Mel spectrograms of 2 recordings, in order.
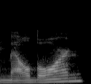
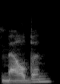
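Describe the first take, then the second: First: The word is said with an American pronunciation. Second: The word is said with an Australian pronunciation. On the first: This is how Americans say it. The speaker calls it wrong. "you guys say Melbourne" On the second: This is how locals say it. The speaker calls it right. "but it's Melbourne"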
